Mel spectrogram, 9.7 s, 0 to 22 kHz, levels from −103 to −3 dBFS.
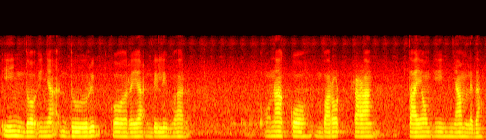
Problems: constant background noise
